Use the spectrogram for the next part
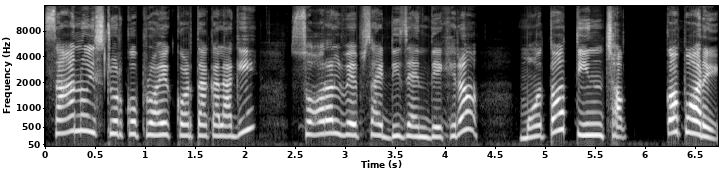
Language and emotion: Nepali, surprised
